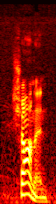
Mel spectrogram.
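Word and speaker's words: Seanan: It's Sean, S-E-A-N, but with another A-N. Shannon.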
